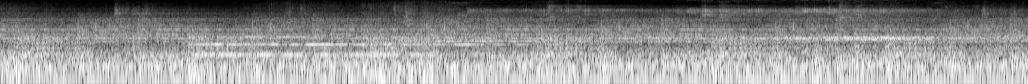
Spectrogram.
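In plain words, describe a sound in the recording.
Footsteps thud on wooden floorboards and stairs.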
